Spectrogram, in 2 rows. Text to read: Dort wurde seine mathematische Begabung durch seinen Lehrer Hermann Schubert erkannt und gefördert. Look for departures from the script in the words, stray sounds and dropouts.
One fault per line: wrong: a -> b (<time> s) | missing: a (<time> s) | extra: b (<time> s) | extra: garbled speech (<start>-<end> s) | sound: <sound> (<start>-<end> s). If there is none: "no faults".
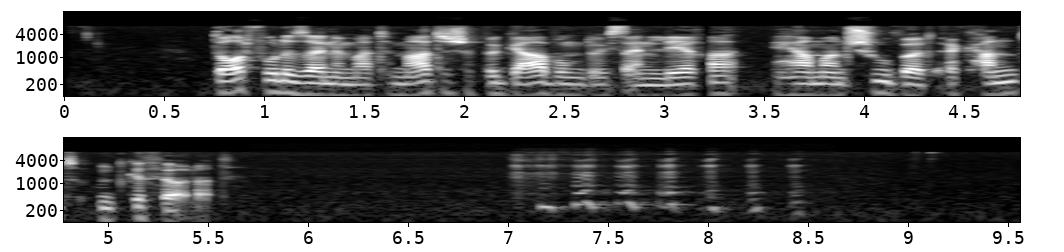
sound: dropout (3.2-3.2 s)
sound: laugh (7.0-8.5 s)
